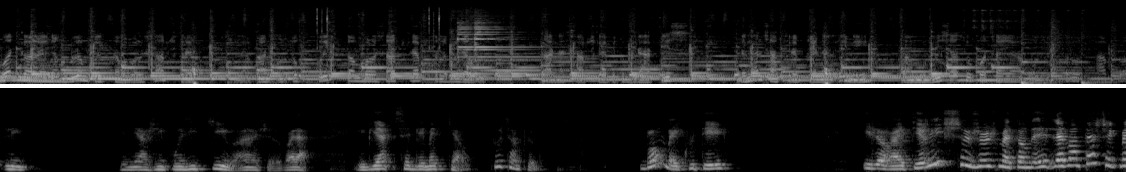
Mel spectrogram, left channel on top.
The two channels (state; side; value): different; both; correlation 0.00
